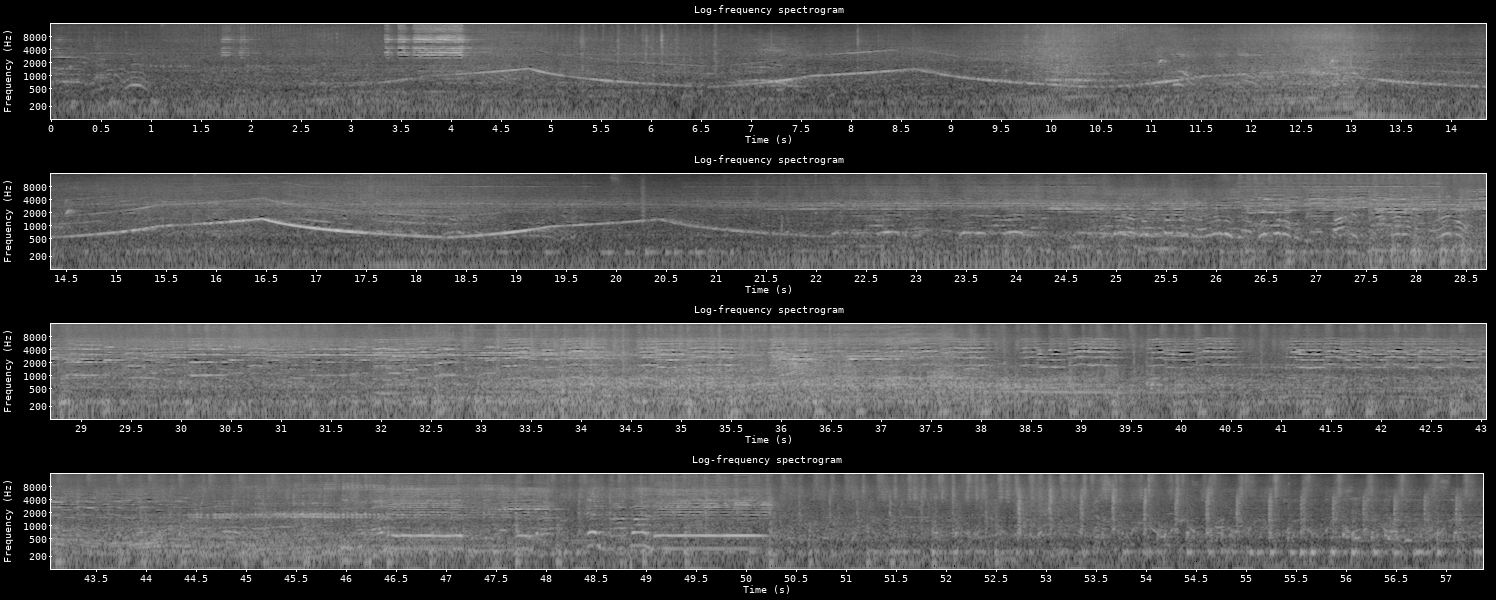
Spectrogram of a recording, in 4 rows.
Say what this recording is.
street party 40th anniversary motorcycle rumble and woop sirens and float with salsa band approach Saravena, Colombia 2016
street party 40th anniversary motorcycle rumble and woop sirens and float with band approach (no it doesn't sound like salsa but it's uploaded now) Saravena, Colombia 2016
street, party, band, Colombia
